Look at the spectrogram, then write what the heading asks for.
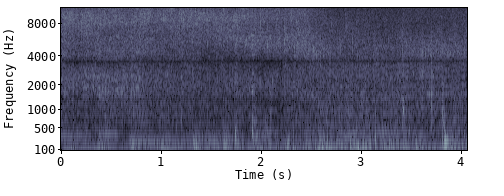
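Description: Food fries in a single shared frying pan, a loud, steady sizzle with scraping and stirring clatter throughout.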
